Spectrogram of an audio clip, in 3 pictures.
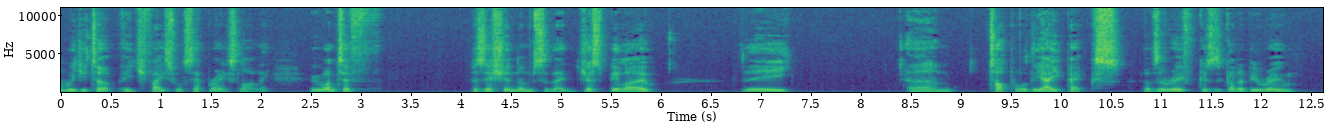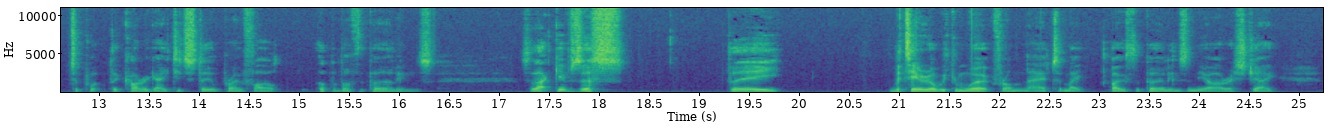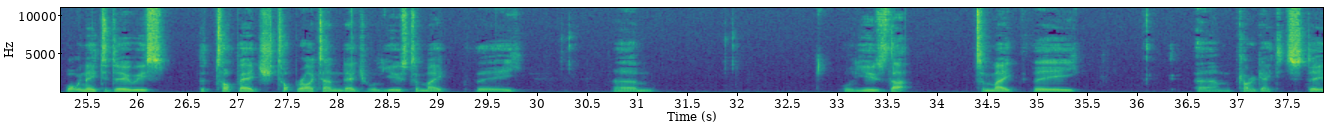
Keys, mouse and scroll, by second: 16.9-17.5 scroll down 2, 17.5-18.7 middle drag, 30.3 click, 31.9 click.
